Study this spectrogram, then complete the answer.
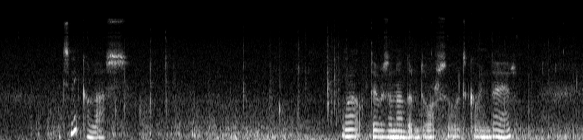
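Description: A young woman talks with animation into a nearby microphone.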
